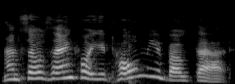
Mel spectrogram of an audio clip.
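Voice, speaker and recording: A middle-aged or older woman chatting casually on a live stream, rambling and halting as she trails off mid-thought. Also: sits high, very animated, a bit bright.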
